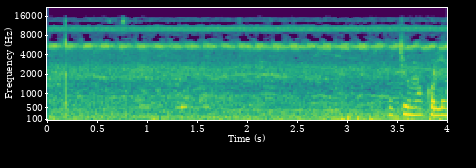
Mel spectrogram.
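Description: Steady, high-pitched chorus of insects droning without a break. A voice starts to speak near the end.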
